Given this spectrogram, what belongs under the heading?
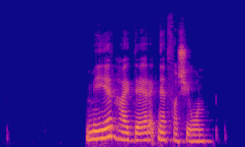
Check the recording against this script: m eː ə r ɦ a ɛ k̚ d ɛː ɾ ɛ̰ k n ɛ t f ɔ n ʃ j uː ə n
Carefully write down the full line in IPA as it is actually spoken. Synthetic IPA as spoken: m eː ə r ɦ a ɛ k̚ d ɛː ɾ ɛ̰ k n ɛ t f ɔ n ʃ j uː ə n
